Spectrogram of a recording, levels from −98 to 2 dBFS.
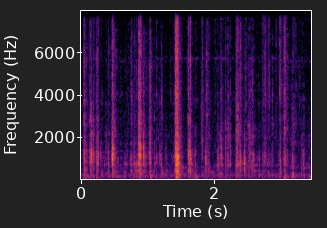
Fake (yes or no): no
